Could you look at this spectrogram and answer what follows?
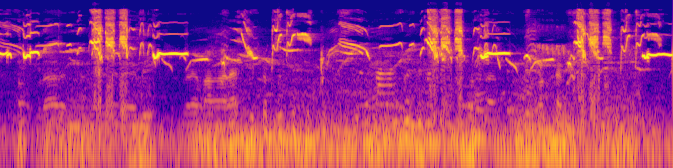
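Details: Oriental magpie-robin singing to provoke rivals: rich, varied stream of sharp whistled notes, twisting slurs and high glides broken by harsh rasping bursts, delivered in quick phrases against a soft low background hum.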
